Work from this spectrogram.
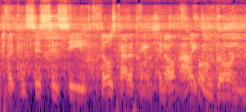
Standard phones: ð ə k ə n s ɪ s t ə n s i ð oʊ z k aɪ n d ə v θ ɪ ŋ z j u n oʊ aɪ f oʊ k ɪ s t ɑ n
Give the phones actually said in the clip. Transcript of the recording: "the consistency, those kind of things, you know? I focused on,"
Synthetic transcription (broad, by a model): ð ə k ə n s ɪ s t ə n s i ð oʊ z k aɪ n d ə v θ ɪ ŋ z j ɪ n oʊ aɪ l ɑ ɪ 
